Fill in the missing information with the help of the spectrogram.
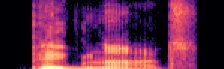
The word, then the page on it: pignut: British English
